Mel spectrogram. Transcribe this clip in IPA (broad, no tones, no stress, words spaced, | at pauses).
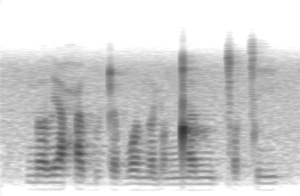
nɔle ħə bəʈɐ bɔnɔjɔ ŋ͡ǃɐ ŋə ǀɔǀi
